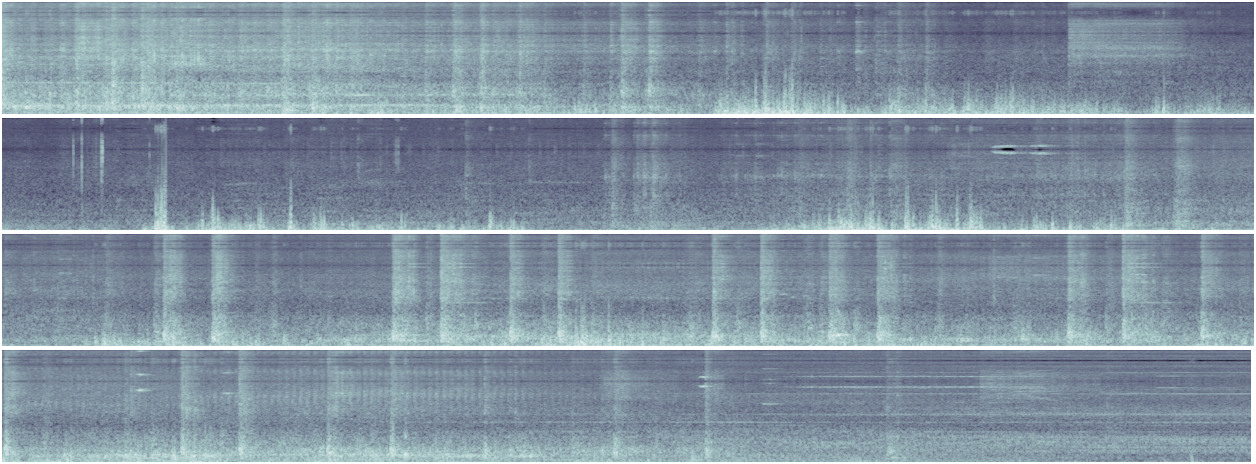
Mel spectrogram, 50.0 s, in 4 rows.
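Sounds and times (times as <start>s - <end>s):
train wheels clattering over joints: 0.0s - 11.7s, 22.2s - 44.9s
train rumble: 0.0s - 50.0s
wheel squeal: 22.1s - 23.2s, 44.5s - 50.0s.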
